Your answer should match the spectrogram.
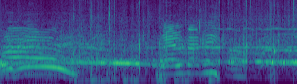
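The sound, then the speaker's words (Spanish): An audience claps steadily for several seconds while voices call and cheer over the top, the cheering rising and falling in pitch throughout, applauding as a guest is introduced on a program. “Un aplauso, por favor.”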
